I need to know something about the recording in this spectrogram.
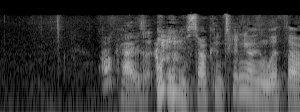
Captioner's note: clears throat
